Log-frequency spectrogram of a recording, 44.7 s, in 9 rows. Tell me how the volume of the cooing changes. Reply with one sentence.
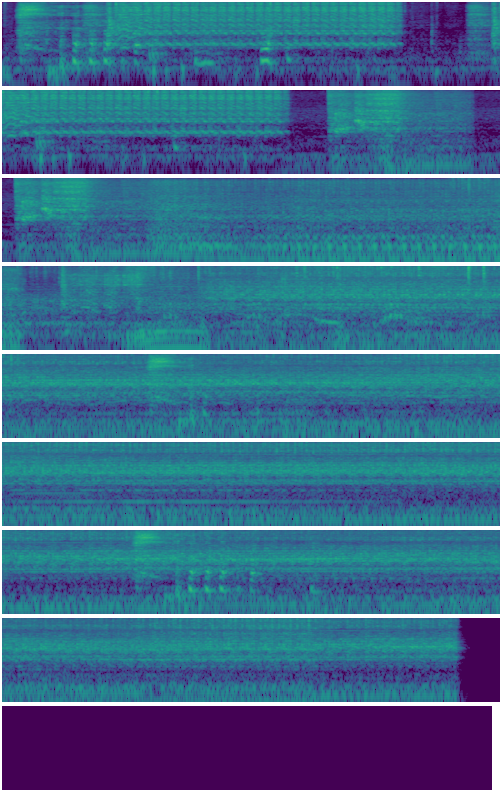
The volume of the cooing goes up.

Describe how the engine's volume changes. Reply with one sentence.
The volume of the engine stays about the same.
